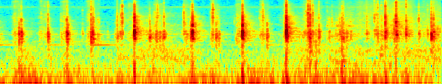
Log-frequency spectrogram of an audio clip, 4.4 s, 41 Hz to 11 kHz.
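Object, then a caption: Plastic mechanical keyboard keys. Fingertips press and tap the keys of a compact white plastic mechanical keyboard held close to the microphone. About twenty short, dry clacks come in an uneven typing rhythm, each bright and centered around 1.3 kHz with almost no ring or low end.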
